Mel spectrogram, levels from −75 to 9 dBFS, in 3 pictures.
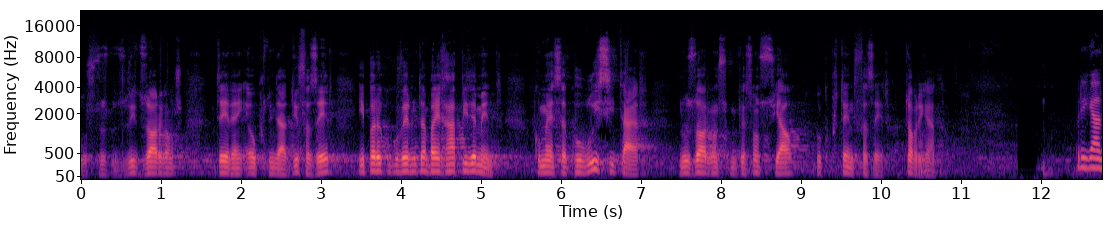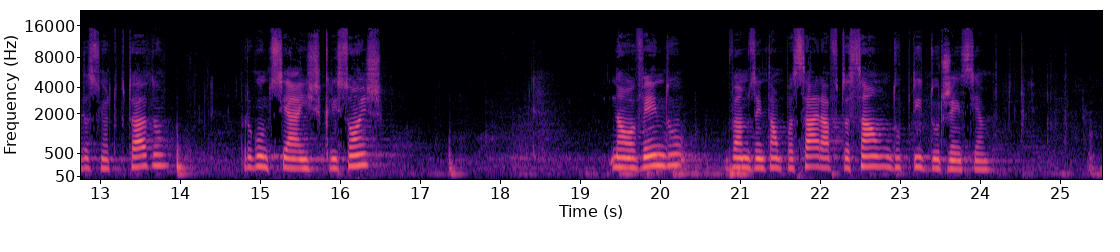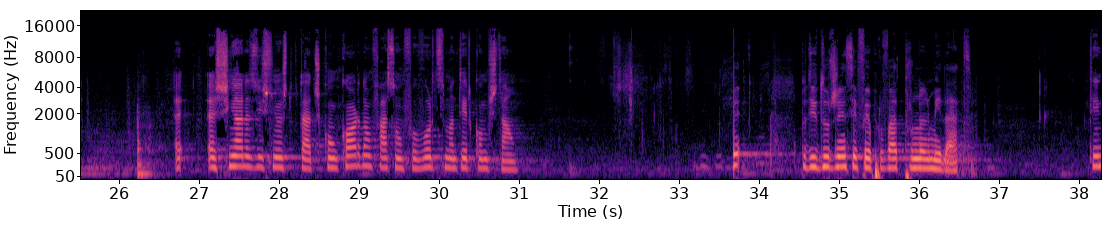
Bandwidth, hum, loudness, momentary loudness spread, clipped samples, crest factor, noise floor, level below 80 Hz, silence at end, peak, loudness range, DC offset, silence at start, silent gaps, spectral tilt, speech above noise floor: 15.5 kHz; none; -22 LUFS; 22 LU; under 0.1%; 18 dB; -51 dBFS; -44 dBFS; 0 s; -4 dBFS; 10 LU; under 0.1%; 0 s; none; -4.5 dB/octave; 30 dB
